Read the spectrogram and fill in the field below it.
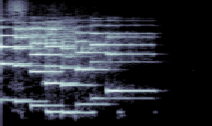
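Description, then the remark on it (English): A short, bright electronic chime, the Zelda secret jingle used as a text message tone, plays a quick rising run of bell-like notes that rings out for about a second, then stops cleanly into silence. No voices are heard. “That's my text message.”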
